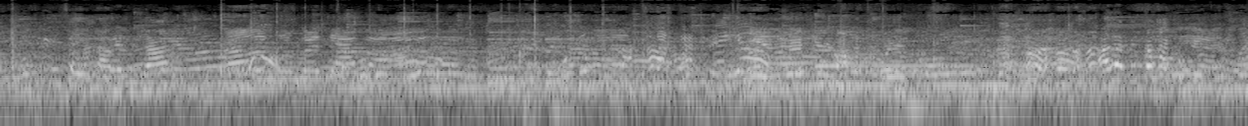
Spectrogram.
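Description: Many people chattering at once over music playing in a large hall.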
